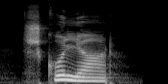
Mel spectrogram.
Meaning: schoolboy, school pupil
- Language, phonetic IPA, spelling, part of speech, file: Ukrainian, [ʃkɔˈlʲar], школяр, noun, Uk-школяр.ogg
